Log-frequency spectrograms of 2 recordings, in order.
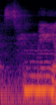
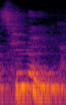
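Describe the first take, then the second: First: The second syllable sounds like 'maeng'. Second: The second syllable sounds like 'myeong'. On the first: It sounds like a different word. The speaker calls it wrong. "생맹?" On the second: It means life. The speaker calls it right. "저는 분명히 생명이라고 했는데"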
